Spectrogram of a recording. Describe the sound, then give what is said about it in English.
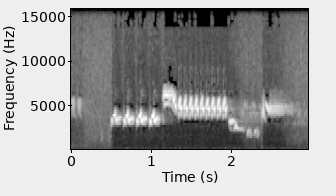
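Several birds sing, led by a clear high-pitched song of rapid repeated chirps that runs into a fast trill, then drops to lower notes, with fainter calls from other birds behind it. “I think there's now the one in the background's a different bird. There's actually 16. There's actually three singing.”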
